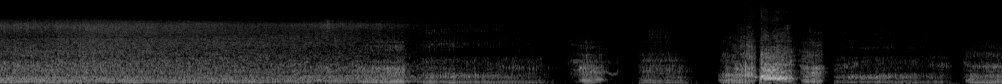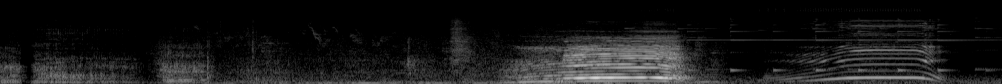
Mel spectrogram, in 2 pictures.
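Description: A cow mooing twice: a long, loud moo that rises and falls in pitch, then a shorter one, with the bell on its collar clinking faintly. Before that there is a few seconds of steady noisy hiss, then a few short rough growls from a tiger.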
